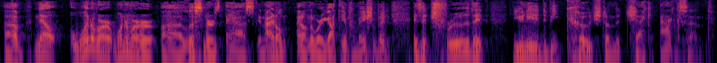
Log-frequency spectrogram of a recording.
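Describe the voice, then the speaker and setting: A man hosting a podcast interview, chatty and quick to laugh. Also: on the low side, expressive, a little mellow, dry recording. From United States. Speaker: podcast host. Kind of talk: casual interview.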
